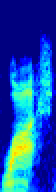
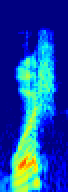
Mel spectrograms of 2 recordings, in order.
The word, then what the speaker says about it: wash: just drive me nuts because it's wash wasa CH wash but like the one guy worked with he'd be like woosh you got a wish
